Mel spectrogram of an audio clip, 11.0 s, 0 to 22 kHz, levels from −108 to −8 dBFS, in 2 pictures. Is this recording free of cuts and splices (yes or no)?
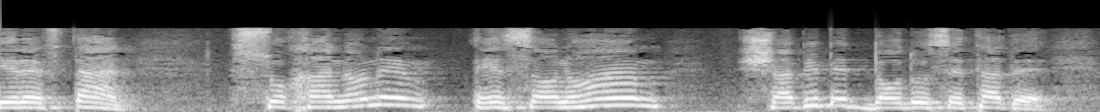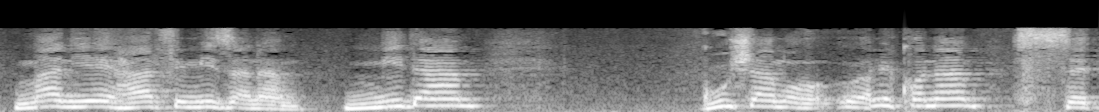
no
